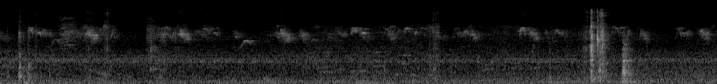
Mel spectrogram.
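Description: Small birds chirping over and over, short high calls throughout, with two sharp knocks close together about six seconds in.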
